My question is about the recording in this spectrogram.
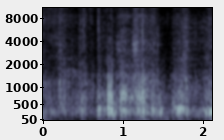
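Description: Cardboard packaging being handled: irregular rustling and scraping of the box against hands and table, with a few small knocks.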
